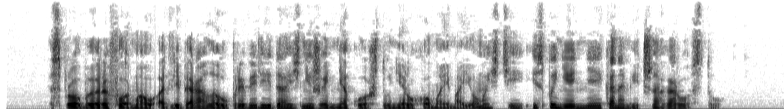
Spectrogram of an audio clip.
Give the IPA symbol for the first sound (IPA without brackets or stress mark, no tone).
s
